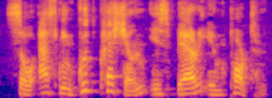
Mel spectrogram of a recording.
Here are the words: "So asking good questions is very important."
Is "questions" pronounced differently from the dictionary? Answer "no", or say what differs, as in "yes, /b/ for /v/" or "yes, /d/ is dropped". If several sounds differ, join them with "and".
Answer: yes, /z/ is dropped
